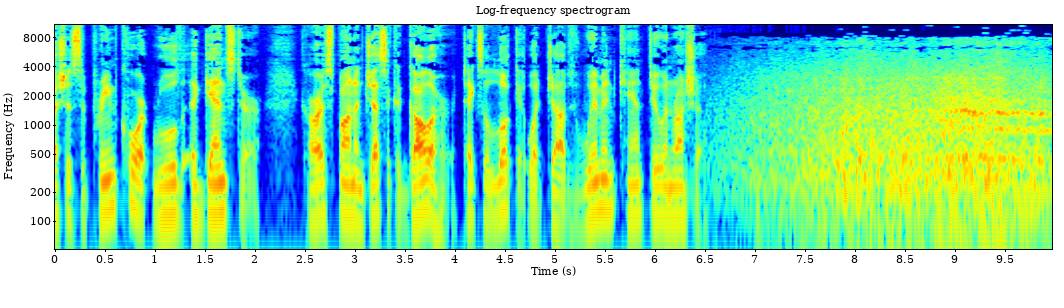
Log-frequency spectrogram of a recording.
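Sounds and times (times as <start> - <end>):
speech: 0.0 - 6.8
Moscow metro train rumbling along at speed: 6.5 - 9.9.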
